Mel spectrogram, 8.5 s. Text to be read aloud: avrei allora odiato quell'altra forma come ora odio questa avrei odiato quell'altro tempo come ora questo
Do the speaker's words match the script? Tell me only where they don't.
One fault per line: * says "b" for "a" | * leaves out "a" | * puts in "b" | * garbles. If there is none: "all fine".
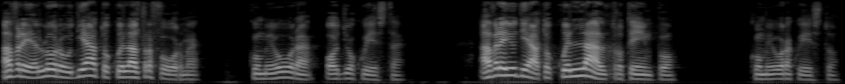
all fine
